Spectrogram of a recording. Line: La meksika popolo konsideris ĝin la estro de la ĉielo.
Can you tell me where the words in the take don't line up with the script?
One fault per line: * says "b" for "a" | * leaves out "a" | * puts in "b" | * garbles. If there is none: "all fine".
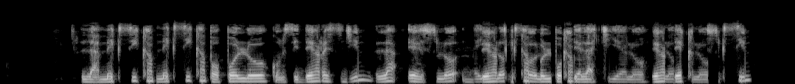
* puts in "meksika"
* garbles
* garbles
